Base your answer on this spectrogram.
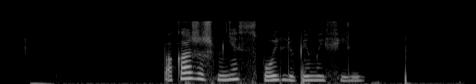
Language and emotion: Russian, neutral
